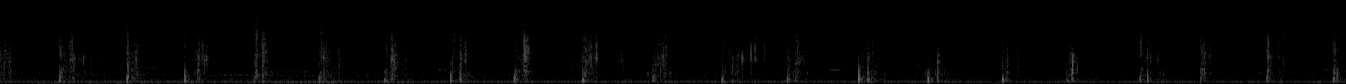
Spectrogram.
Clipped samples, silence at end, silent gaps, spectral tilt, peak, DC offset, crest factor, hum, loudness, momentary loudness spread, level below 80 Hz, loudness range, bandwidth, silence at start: under 0.1%; 0 s; none; -4.5 dB/octave; -28 dBFS; under 0.1%; 30 dB; none; -57 LUFS; 12 LU; -78 dBFS; 3 LU; 16.5 kHz; 0 s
